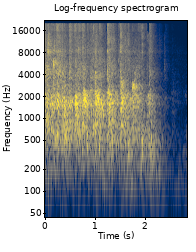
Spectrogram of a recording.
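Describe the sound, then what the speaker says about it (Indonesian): A classroom full of students claps together, a dense, steady burst of hand clapping close by that fades out near the end. "Tepuk tangan untuk semua."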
